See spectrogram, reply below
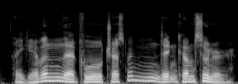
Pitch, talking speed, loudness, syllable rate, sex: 125 Hz, 200 wpm, -15 LUFS, 5.0 syllables/s, male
